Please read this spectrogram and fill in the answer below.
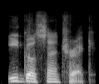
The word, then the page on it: egocentric: American English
